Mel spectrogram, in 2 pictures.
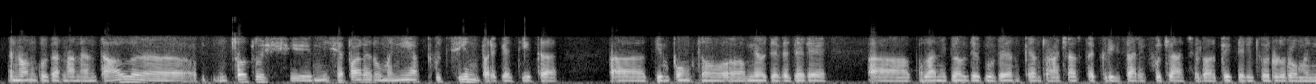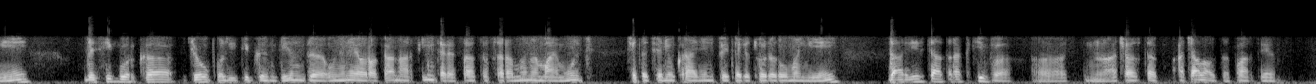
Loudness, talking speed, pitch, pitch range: -17 LUFS, 115 wpm, 90 Hz, 85-100 Hz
